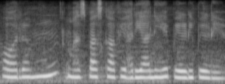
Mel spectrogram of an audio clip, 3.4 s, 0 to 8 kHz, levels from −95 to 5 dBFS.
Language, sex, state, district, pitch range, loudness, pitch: Hindi, female, Punjab, Kapurthala, 240-270 Hz, -13 LUFS, 255 Hz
